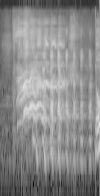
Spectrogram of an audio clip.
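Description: A man's long, high-pitched laugh, wavering in pitch, starting about a third of a second in.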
